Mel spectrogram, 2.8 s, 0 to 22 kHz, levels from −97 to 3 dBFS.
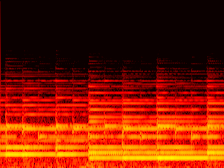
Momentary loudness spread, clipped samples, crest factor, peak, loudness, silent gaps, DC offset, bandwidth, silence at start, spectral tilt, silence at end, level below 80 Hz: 4 LU; under 0.1%; 12 dB; -16 dBFS; -28 LUFS; none; under 0.1%; 3.9 kHz; 0 s; -10 dB/octave; 0 s; -56 dBFS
